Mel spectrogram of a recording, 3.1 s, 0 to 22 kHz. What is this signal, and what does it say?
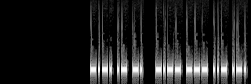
Morse code, heard as a keyed tone, about 46 wpm, 700 Hz. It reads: CAN YOUR
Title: Sentences from Top 1000 Words - Review Part 5 - 50wpm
